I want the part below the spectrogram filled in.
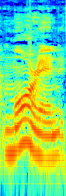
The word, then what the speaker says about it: Morin: Aaron Morin, it looks like it's pronounced Morant, but they said Morin, from Edmonton, Alberta, writes in, "Dear Zappos lover and rap hater."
